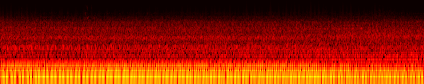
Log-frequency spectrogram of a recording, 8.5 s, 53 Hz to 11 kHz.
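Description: Cummins ISX diesel engine of a 2008 Kenworth W900L running steadily, heard from inside the cab as a deep, even rumble with no revving.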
